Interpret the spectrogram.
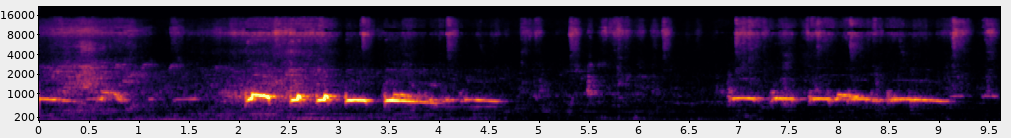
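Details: Male Bangkok crossbred zebra dove calling a rival, with a loud run of rapid bubbling coos fading downward, silence, then another softer rolling coo phrase.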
